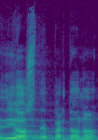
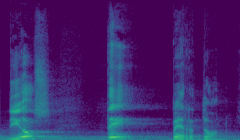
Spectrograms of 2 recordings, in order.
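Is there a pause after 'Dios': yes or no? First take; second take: no; yes. First: It runs on with no pause after Dios. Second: There is a pause right after Dios. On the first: God forgave you. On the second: God is addressed and told he is forgiven.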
